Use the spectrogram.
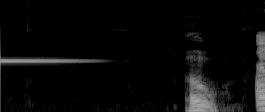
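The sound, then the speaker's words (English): A phone's text message notification gives a single high, clear ding that rings out and fades within a second. After a short silence, a person starts talking. “It's a text message. I was afraid it was like a smoke alarm or something.”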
